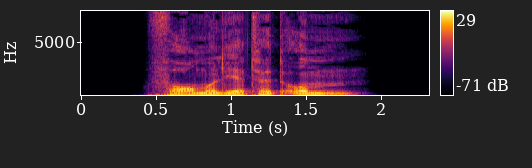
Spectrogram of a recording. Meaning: inflection of umformulieren: 1. second-person plural preterite 2. second-person plural subjunctive II
- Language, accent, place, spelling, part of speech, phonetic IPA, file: German, Germany, Berlin, formuliertet um, verb, [fɔʁmuˌliːɐ̯tət ˈʊm], De-formuliertet um.ogg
